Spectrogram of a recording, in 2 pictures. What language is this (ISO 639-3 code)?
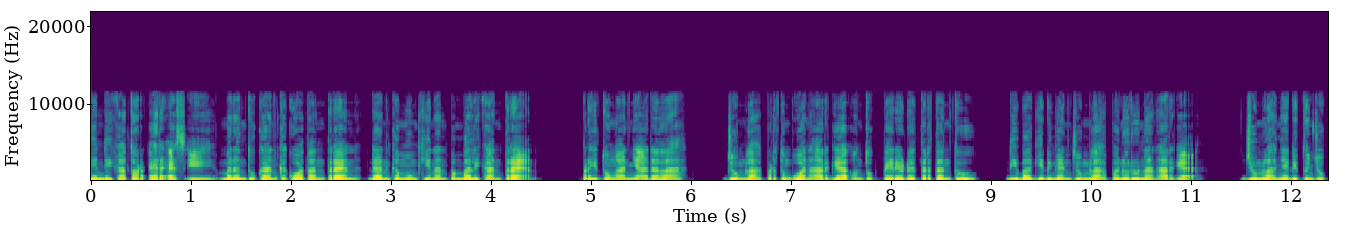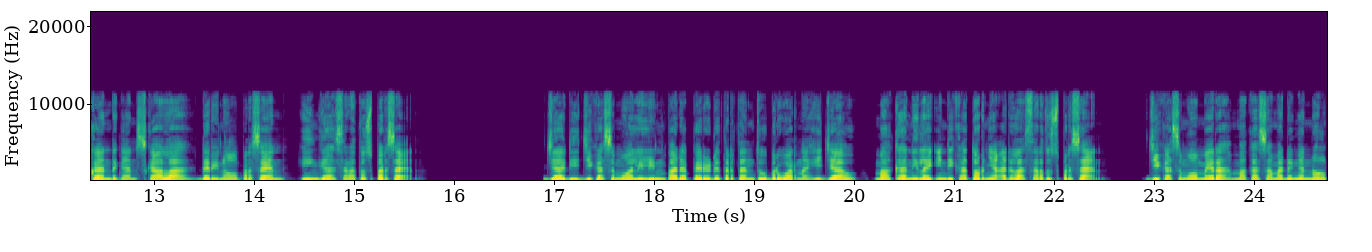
ind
